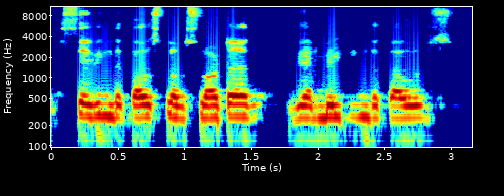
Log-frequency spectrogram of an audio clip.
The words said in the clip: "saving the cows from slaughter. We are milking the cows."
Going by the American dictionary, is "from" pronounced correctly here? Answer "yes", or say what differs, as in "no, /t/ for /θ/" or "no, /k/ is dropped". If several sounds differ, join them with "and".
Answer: no, /l/ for /ɹ/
